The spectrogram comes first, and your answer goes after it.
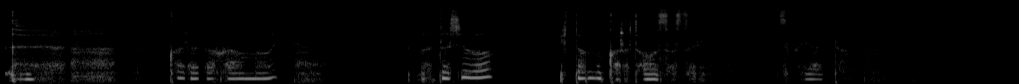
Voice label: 妊娠に絶望する女の子。破水、出産へ ボイスのみ

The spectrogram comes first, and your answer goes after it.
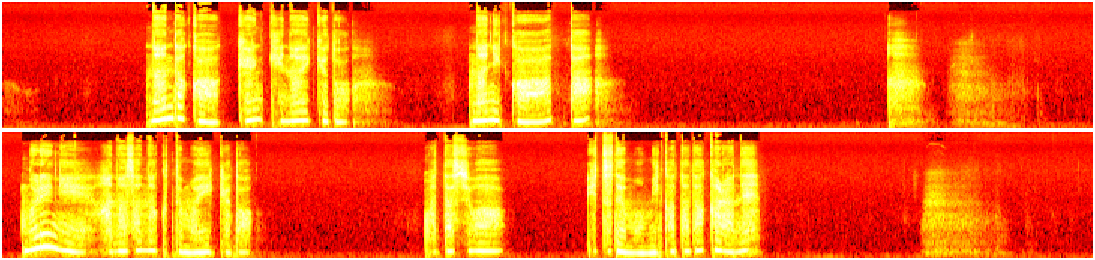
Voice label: おやすみボイス, ASMR; 冬聖のおやすみボイス３～私はキミの味方だよ～

